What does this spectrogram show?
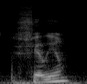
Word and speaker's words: Philium: So like helium, but with a fucking P at the top front No, of it.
